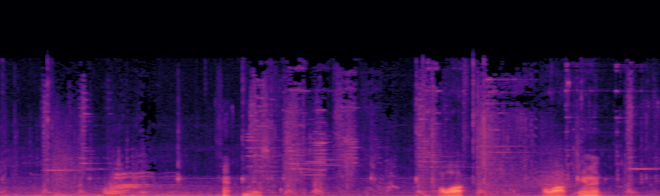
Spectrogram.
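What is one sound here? A blade swishes and slashes in quick strikes.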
